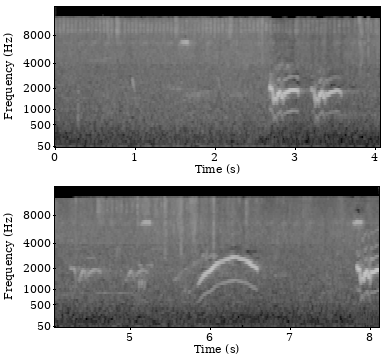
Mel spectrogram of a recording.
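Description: Bird calls over a faint steady outdoor background: pairs of short curving notes every couple of seconds, and one longer rising-and-falling call about six seconds in.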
